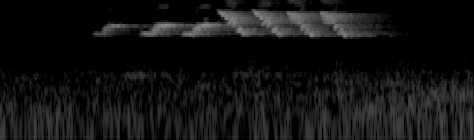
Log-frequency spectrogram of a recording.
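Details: Double-collared seedeater performing a special song in a singing show: a high whistled start runs into a fast, rich, buzzy warbled trill with rising and falling notes lasting over a second before fading.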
